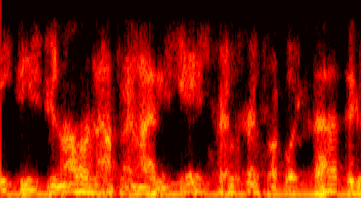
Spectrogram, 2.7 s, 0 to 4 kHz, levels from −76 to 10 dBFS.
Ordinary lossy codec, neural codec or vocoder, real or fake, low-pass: none; codec, 24 kHz, 1.5 kbps, HILCodec; fake; 3.6 kHz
